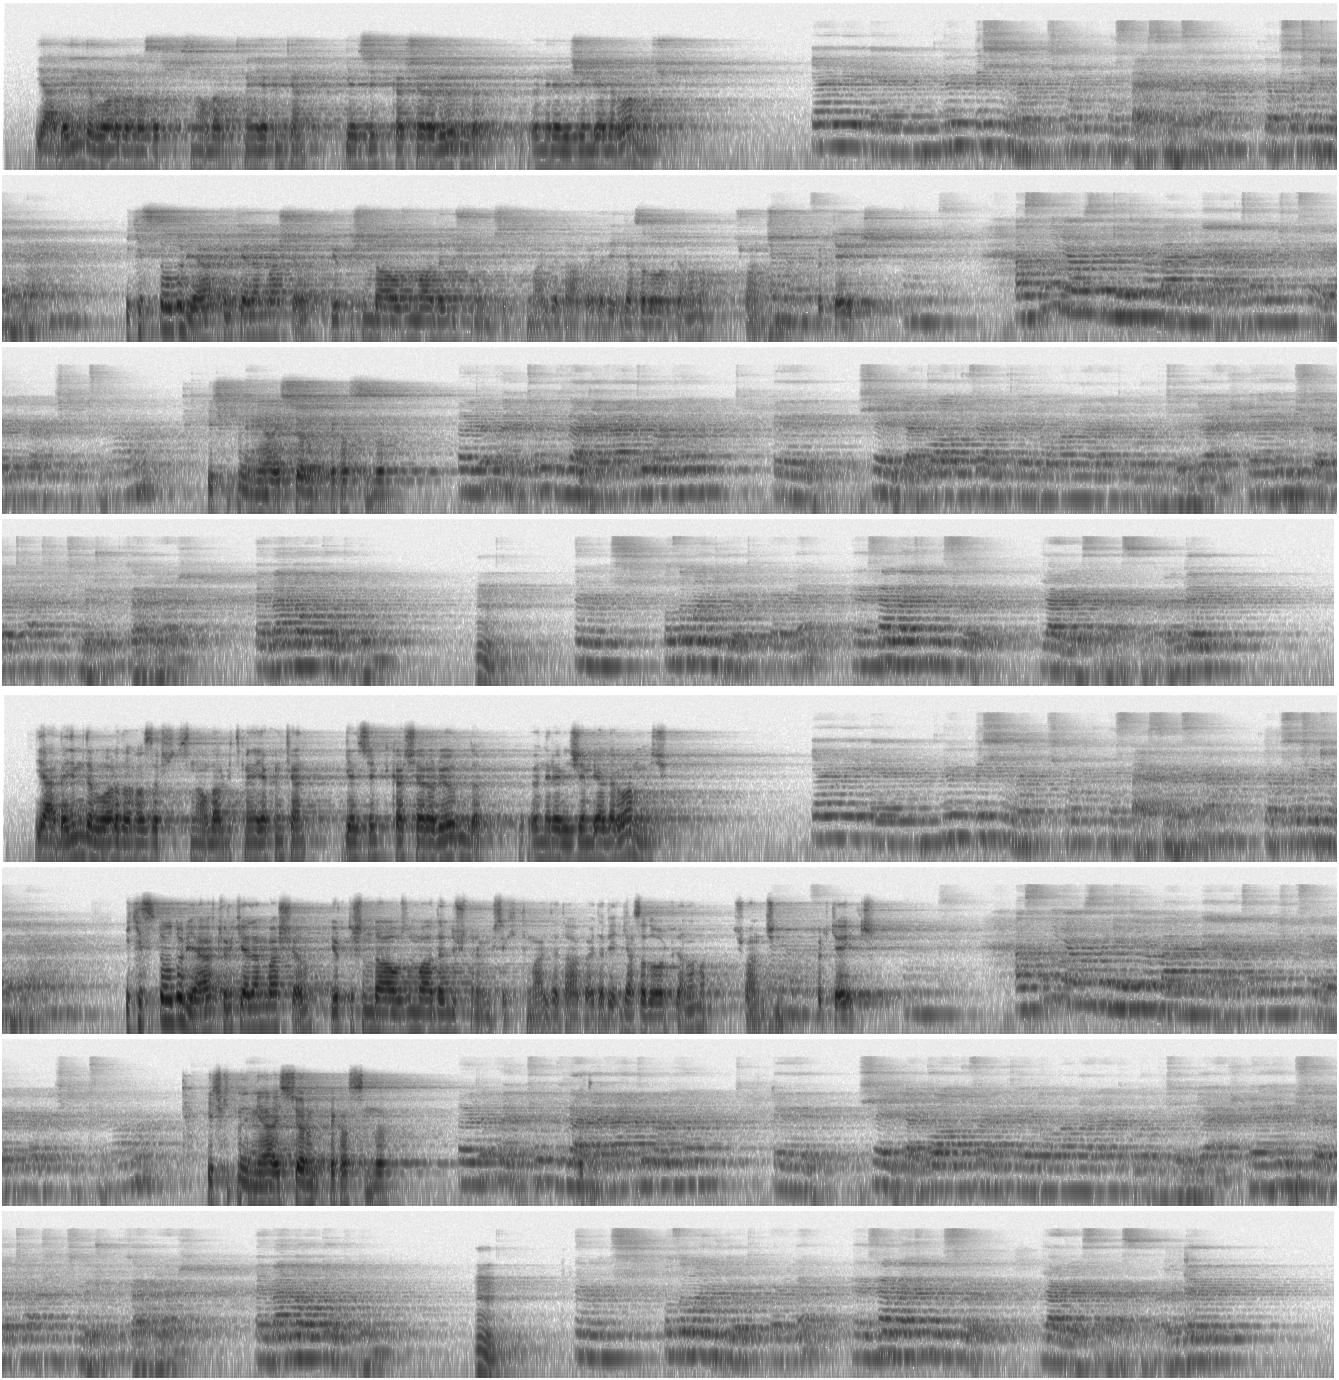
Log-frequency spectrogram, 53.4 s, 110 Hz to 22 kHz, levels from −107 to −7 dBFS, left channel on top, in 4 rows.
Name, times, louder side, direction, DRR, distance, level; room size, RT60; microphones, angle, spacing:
voice 1, 0.3-3.1 3.4-4.8 5.3-6.6 14.6-20.4 20.7-21.2 21.6-22.1 28.5-30.6 32.4-32.5 44.8-45.0, right 5 dB, 90° right, 9 dB, 0.4 m, -29 dB
voice 2, 8.1-12.3 12.6-14.0 21.0-21.5 22.3-22.8 23.1-28.2 28.6-28.8 29.1-29.4 31.3-34.9 35.3-43.8 45.8-48.2 48.5-49.8 50.4-52.1, equal, 5° left, -8 dB, 2.0 m, -41 dB
11.0 x 9.4 x 3.5 m, 2.3 s
head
